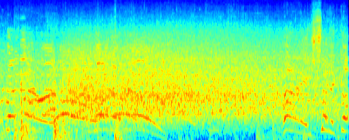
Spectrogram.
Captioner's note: audience cheering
